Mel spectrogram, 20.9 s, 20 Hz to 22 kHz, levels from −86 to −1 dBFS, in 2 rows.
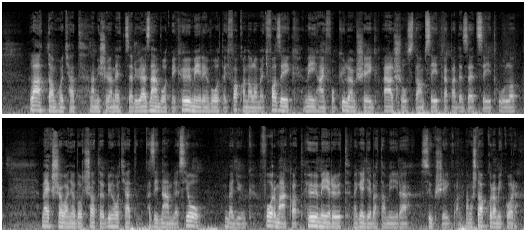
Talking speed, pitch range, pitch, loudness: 125 wpm, 95-110 Hz, 100 Hz, -24 LUFS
